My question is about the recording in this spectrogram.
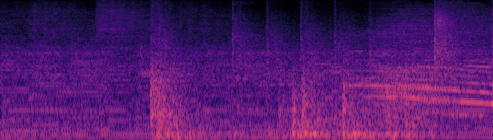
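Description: Background music over two sharp wooden knocks, the first about a second in and a quieter one half a second later, from firewood being split with an axe on a chopping block.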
